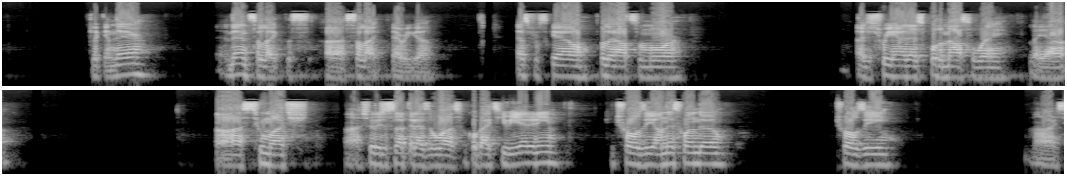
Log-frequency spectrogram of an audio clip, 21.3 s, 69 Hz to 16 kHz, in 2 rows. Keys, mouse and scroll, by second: 10.1 click, 10.9 middle click, 11.4-12.0 scroll up 6, 12.6-13.1 scroll down 3, 13.1 middle click.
